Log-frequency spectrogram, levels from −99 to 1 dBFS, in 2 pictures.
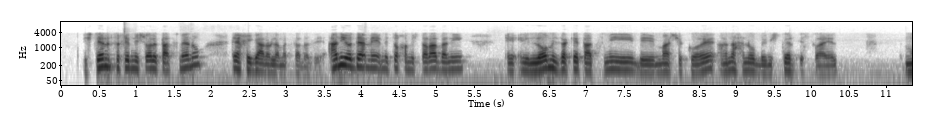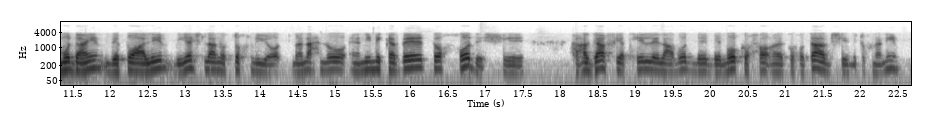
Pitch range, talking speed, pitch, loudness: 115-150 Hz, 105 wpm, 135 Hz, -23 LUFS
